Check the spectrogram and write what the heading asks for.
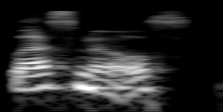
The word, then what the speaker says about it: Les Mills: I'm using the French pronunciation, so excuse me, Les Mills.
